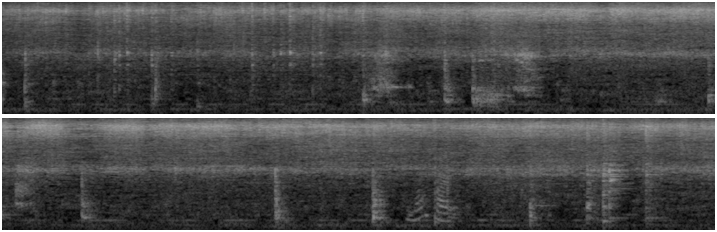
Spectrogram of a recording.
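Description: Potatoes sizzle steadily in hot oil alongside bitter gourd, a bright continuous frying hiss with scattered scraping stirs and clicks of a spatula against the pan, close and without talk.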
